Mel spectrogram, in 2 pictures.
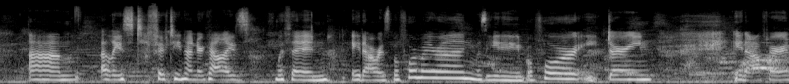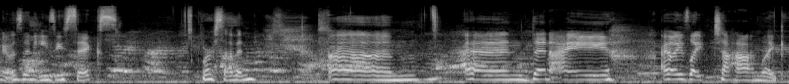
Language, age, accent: English, 20-39, American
